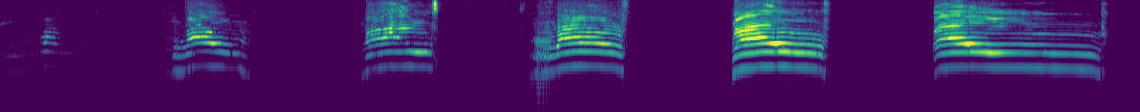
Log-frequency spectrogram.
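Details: Cat meows for exciting dogs: six meows spaced roughly every two seconds, growing from a short faint cry to long, loud, steady-pitched wails with bright harmonics.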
